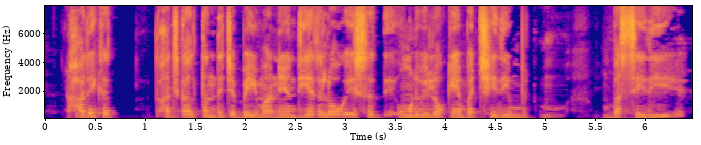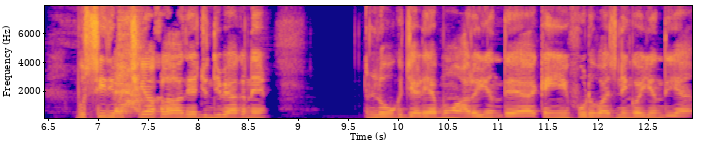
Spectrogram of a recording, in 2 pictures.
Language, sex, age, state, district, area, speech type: Dogri, male, 18-30, Jammu and Kashmir, Jammu, rural, spontaneous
